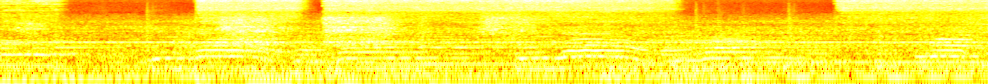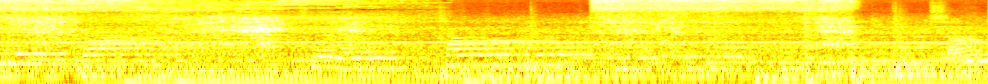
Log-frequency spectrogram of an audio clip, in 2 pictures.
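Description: Steady, loud spray-gun hiss as paint goes onto a vintage Bedford truck roof inside a tent, with rhythmic pulses and brief breaks where the spray stops and restarts.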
